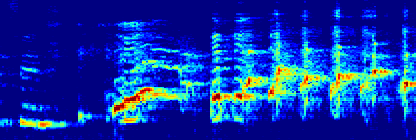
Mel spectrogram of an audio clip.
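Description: Laughter from a woman and a baby: a short rising laugh about a quarter of the way in, then from about halfway a fast run of high-pitched laughing pulses.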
